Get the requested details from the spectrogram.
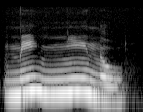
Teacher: Ni é a sílaba mais forte, a sílaba tônica. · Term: paroxítona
